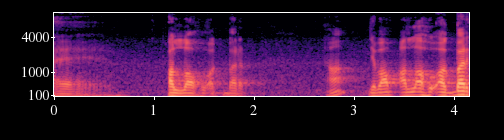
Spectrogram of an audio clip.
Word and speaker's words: اللہ اکبر: ہاں صحیح بتائیں کیا سب اس طرح تلفظ کرتے ہیں؟ الحمدللہ الحمدللہ الحمدللہ. کوئی پتہ نہیں چلتا، وہ بس وہ یہ حمزہ جو ہے وہ غائب ہو جاتا ہے.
